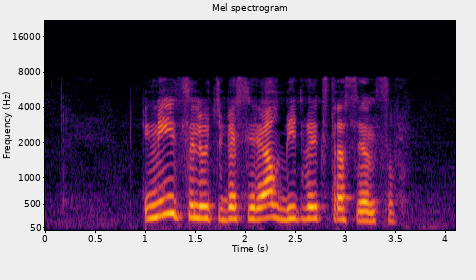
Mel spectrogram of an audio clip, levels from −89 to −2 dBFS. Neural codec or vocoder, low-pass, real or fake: codec, 44.1 kHz, 3.4 kbps, Pupu-Codec; 7.2 kHz; fake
